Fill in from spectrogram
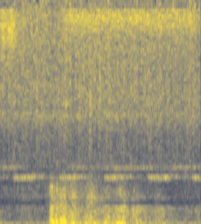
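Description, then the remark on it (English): Rain begins to fall after a quiet moment, arriving with a sudden low rumble like thunder, then settling into a steady wash of noise. No voices are heard. “What was that? Rain? Rain!”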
